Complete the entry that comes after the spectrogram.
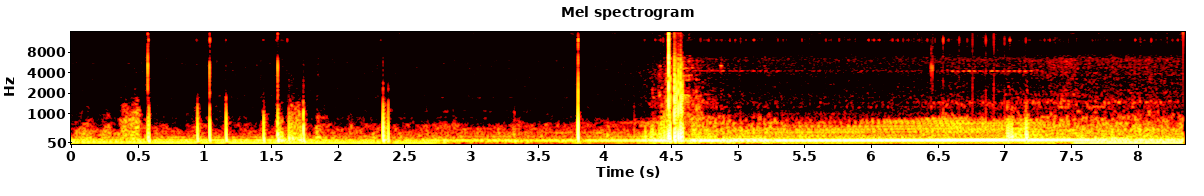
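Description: Datsun 260Z 2+2's straight-six engine heard from inside the cabin, running at steady revs. A scatter of sharp clicks and knocks comes in the first few seconds and a louder knock about four and a half seconds in; after that the engine runs louder and steady.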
